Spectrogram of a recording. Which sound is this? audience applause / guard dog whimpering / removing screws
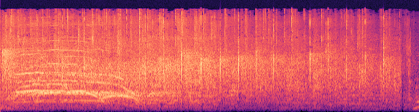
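audience applause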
